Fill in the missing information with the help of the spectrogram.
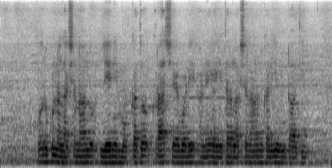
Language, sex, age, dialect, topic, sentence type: Telugu, male, 31-35, Southern, agriculture, statement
